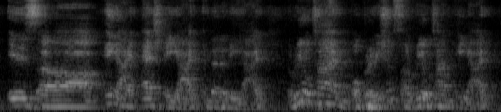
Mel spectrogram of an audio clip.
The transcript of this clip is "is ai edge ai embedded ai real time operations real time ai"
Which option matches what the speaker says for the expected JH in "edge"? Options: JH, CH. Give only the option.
CH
